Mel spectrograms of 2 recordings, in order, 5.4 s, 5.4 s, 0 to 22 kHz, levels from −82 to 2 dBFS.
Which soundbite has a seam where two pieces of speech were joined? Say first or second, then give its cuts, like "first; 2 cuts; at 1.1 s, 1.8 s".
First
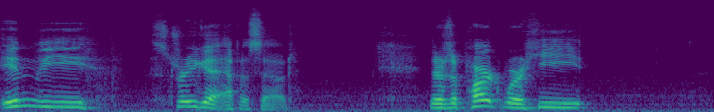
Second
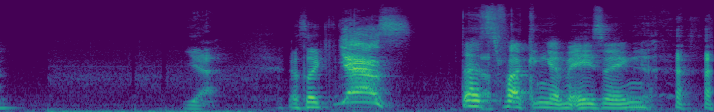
second; 1 cut; at 3.3 s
